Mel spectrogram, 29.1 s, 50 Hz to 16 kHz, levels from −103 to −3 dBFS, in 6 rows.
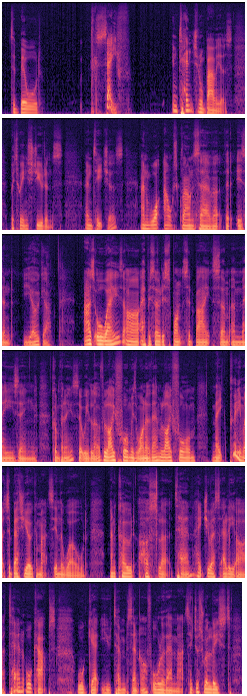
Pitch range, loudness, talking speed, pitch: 85-105 Hz, -24 LUFS, 145 wpm, 95 Hz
